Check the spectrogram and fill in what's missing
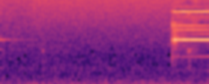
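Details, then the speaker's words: Alaris IV infusion pump occlusion alarm: quiet room, then a sharp high electronic beep after the pump stops flowing, checks the line and displays "occluded patient side"; IV site in the hand; instructional demonstration. "okay here's your alarm it's the red if you read the screen it says occluded patient side okay so we have to look now at our IV site"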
